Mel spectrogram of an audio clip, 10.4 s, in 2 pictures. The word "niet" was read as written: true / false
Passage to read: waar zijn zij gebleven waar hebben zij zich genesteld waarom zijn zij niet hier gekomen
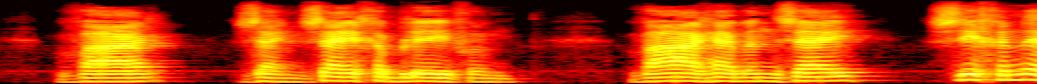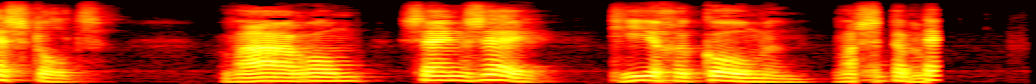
false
